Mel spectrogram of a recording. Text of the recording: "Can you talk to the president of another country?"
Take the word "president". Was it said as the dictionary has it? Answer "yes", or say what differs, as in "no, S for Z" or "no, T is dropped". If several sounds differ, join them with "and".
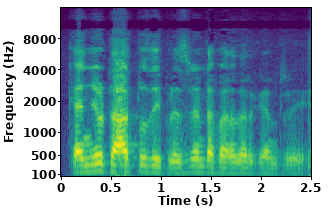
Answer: no, S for Z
